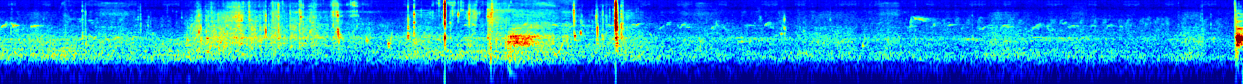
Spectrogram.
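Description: A few seconds of rustling handling noise with two sharp clicks, over quiet outdoor ambience.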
